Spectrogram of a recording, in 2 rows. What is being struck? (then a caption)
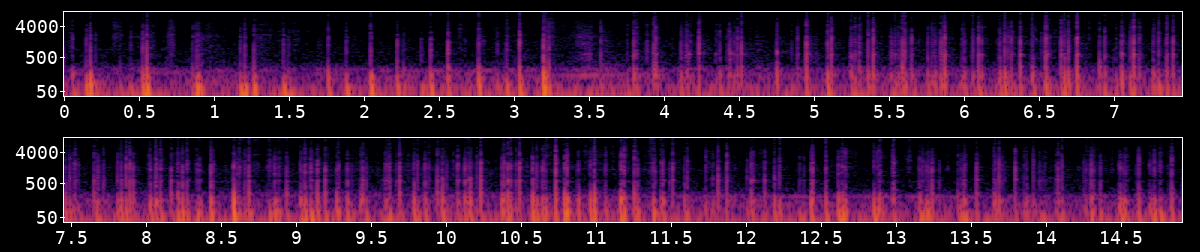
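Thin cardboard sheet. A thin, flat white cardboard sheet, about A4 size, is held upright in both hands and tapped with the fingertips. The result is a steady, dense stream of quick, dry, soft taps with a hollow low thump and almost no ring, occasionally punctuated by slightly louder strikes.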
